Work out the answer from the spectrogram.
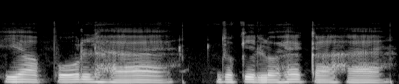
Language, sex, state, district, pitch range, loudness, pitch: Hindi, male, Jharkhand, Palamu, 105-115 Hz, -14 LUFS, 110 Hz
